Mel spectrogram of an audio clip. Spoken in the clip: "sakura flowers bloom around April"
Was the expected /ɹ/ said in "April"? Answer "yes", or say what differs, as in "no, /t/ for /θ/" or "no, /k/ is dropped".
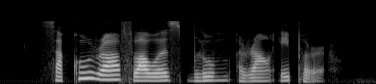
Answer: no, /ɹ/ is dropped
